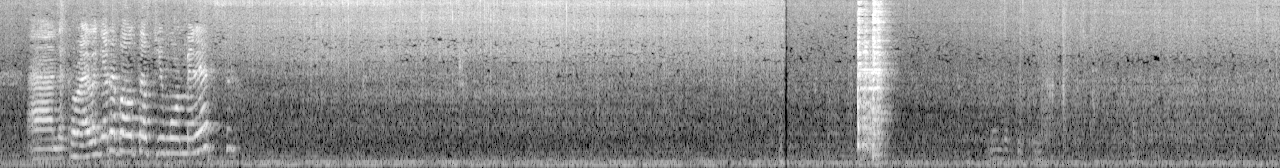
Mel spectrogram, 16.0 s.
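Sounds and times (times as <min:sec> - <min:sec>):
vegetables sizzling in a frying pan: 0:00.0 - 0:16.0
metal pot lid clanking: 0:10.7 - 0:11.2.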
